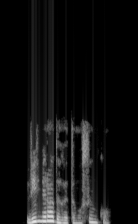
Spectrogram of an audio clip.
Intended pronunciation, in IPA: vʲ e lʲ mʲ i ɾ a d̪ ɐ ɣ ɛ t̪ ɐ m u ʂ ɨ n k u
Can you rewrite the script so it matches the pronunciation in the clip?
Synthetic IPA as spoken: vʲ e lʲ mʲ i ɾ a d̪ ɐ ɣ ɛ t̪ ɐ m u s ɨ n k u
